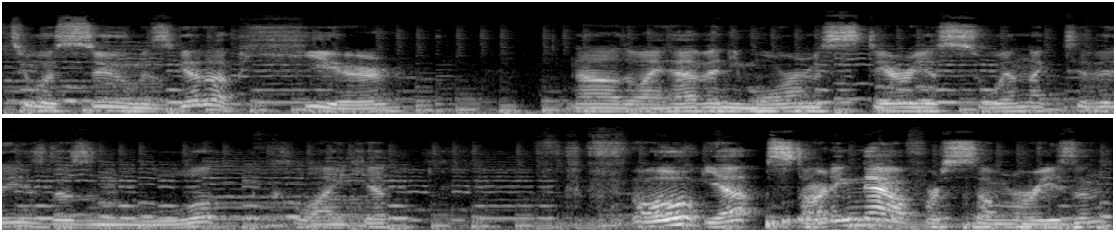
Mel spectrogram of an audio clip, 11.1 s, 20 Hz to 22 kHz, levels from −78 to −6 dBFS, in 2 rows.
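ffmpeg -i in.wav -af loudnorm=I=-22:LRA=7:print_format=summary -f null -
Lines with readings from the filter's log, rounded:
Input Integrated:    -22.6 LUFS
Input True Peak:      -4.8 dBTP
Input LRA:             5.3 LU
Input Threshold:     -33.0 LUFS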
